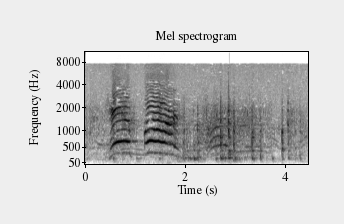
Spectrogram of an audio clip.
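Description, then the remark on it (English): William Penn's wooden boat lands at Dock Creek, Philadelphia, in early December 1699, bumping in against the dock with two loud, drawn-out creaking groans, followed by softer knocks and indistinct murmuring voices. “It is early December, and his boat is landing at Dock Creek.”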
